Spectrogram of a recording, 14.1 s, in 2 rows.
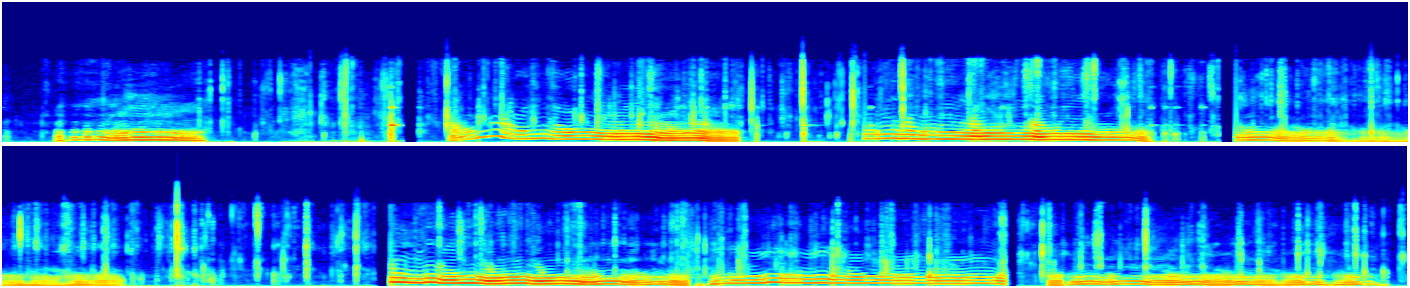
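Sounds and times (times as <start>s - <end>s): dog howling whines: 4.3s - 6.8s, 9.0s - 14.0s.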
